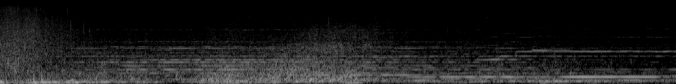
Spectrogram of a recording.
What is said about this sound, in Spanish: Agua Marina tira a su delfín. Se tira al agua.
